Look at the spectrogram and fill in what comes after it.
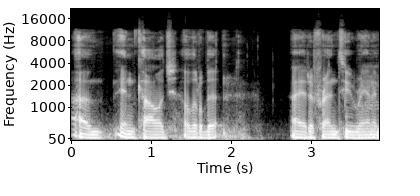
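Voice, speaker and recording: A man with a very deep, low pitch and a dark, mellow tone speaks in a flat monotone at a moderate pace. His loudness stays very even. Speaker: counselor; podcast guest.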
